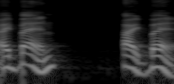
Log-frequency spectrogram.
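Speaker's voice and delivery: put-on Southern accent. Showing how people from the South say his name Ben, Southern accent. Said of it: "Bin is like the Southern Bin".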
